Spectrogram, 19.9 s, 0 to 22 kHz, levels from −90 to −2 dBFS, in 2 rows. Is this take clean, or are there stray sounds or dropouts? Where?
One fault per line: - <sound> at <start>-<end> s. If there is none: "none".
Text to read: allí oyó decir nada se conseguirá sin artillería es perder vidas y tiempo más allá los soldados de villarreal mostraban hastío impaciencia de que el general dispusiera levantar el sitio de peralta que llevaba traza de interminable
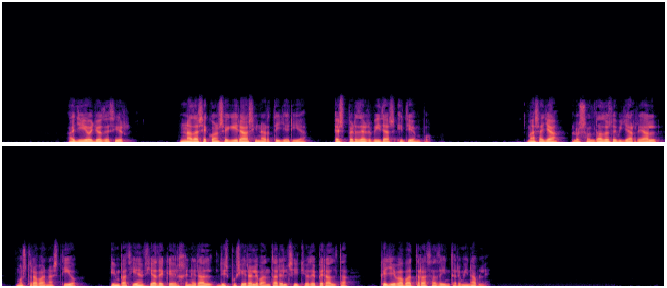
none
